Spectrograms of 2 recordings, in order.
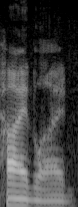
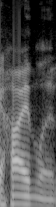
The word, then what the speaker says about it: Heinlein: novel I think it's I think I'm mispronouncing I think it's Heinlein Robert Heinlein I always say heineland and I don't think that's that's correct now if I had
